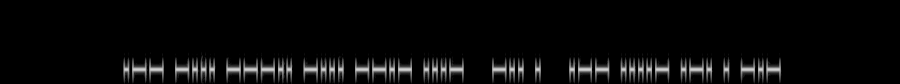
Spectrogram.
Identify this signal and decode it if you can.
Morse code, heard as a keyed tone, about 28 wpm, 700 Hz. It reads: WB8BQV DE W4REK
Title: USA Callsign DE Callsign 28wpm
